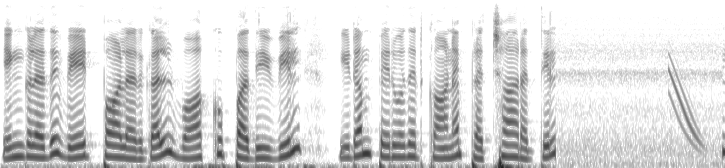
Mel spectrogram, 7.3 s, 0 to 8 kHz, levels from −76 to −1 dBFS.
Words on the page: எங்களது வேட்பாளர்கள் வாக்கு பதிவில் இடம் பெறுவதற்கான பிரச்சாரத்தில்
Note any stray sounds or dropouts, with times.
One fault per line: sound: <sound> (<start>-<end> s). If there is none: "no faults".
sound: chirp (6.7-7.1 s)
